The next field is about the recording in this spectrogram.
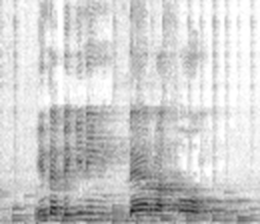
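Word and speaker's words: ॐ: the beginning there was om om is defined as the cosmic sound it is made with three syllables a o and m you can you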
